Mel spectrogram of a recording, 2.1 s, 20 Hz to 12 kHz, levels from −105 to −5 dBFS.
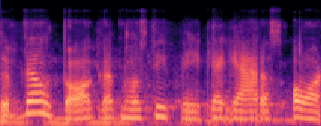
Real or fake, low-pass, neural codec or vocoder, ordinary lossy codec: fake; 7.2 kHz; codec, 16 kHz, 4.8 kbps, FACodec; Opus, 24 kbps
